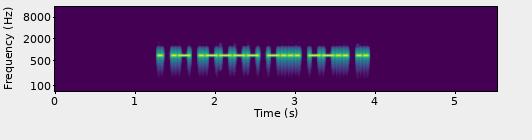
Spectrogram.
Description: Morse code, heard as a keyed tone, about 27 wpm, 700 Hz. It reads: EA1BZI
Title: DXCC-100 Call Signs - 6 Characters - Repeated 3x - 28wpm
